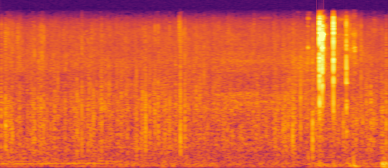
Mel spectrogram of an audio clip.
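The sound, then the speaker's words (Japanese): Steady rain patters on an umbrella, a dense hiss of drops with scattered sharper taps and a brief cluster of louder hits near the end; no one speaks. The person holding the umbrella is filming with a phone that is getting soaked. “今もうだって雨で傘差しながらで首からエクスペリエンス上げながらそこで撮りながら携帯はびしゃ濡れになりながらっていう状態だよ”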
